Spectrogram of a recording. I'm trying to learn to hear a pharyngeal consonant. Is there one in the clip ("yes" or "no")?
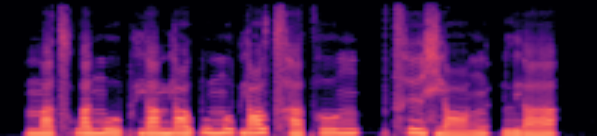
no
